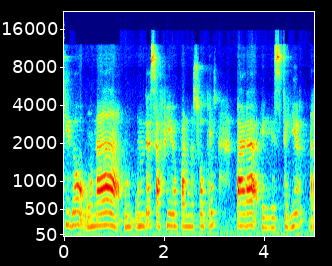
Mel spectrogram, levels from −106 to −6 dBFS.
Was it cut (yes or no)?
no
